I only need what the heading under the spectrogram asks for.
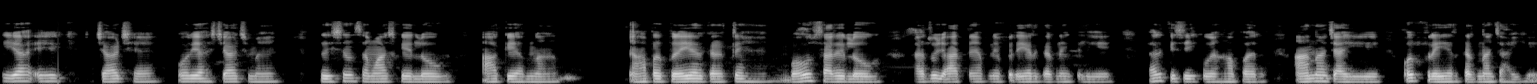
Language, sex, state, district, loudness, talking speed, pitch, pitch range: Hindi, male, Uttar Pradesh, Etah, -19 LUFS, 170 wpm, 130 Hz, 125-135 Hz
